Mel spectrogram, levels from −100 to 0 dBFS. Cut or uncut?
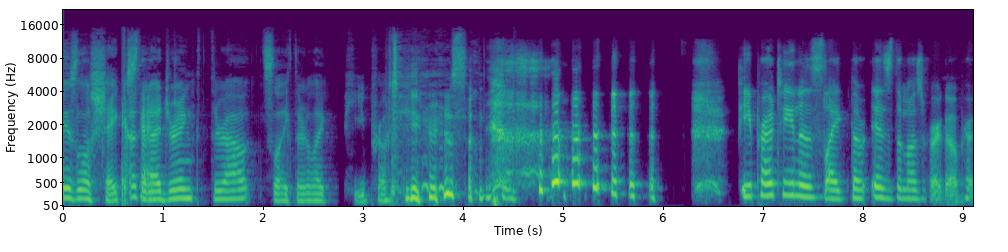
cut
